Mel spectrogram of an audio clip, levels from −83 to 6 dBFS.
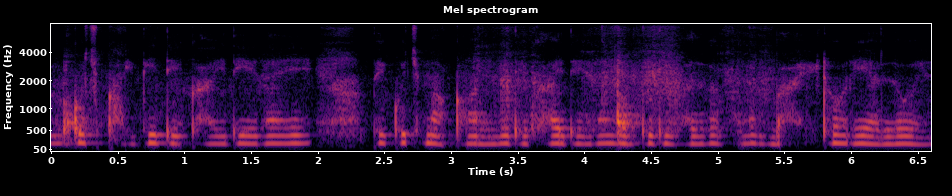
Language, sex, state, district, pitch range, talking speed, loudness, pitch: Hindi, female, Bihar, Sitamarhi, 175-185 Hz, 190 wpm, -37 LUFS, 180 Hz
